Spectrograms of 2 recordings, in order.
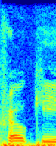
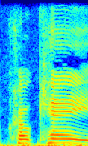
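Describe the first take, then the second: First: The word is said the English way. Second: The word is said the French way. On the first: "it's more of the English pronunciation" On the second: "croquet is the French pronunciation"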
